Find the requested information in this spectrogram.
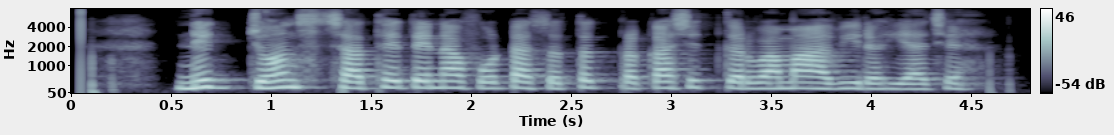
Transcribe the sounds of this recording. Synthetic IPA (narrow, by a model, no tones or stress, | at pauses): nɪk̚d͡ʒɔnsːat̪ʰet̪enafoʈasət̪ət̪̚pɾəkaʃit̪kəɾʋamãaʋiɾəɦjat͡ʃʰe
